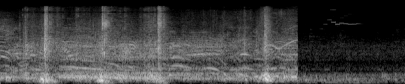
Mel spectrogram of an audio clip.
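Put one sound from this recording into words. Men shout and grunt in a brawl.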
